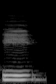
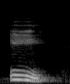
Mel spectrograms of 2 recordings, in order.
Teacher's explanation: छोटी इ है इसका उच्चारण हम जल्दी करेंगे और बड़ी ई का जो उच्चारण है उसमें थोड़ा सा समय लगेगा। तो इ ई आप देख रहे होंगे कि तालु जो है बिल्कुल मुड़कर रह जाती है।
